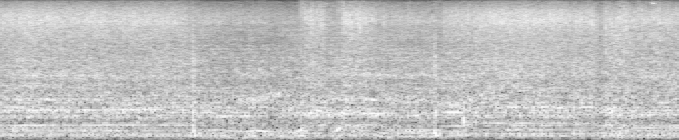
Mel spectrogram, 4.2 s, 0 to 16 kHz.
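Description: V8-powered Renault 8 restomod accelerating, a loud continuous engine roar with rising pitch across the whole short stretch, no talk.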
